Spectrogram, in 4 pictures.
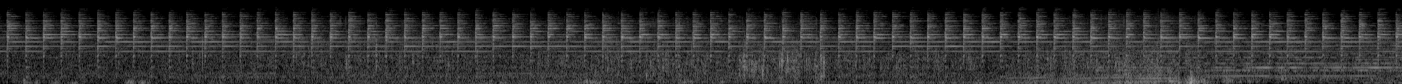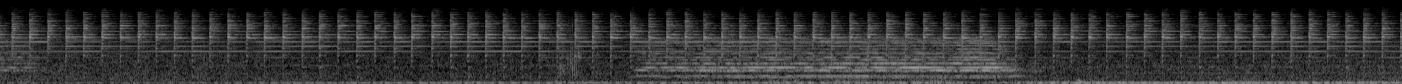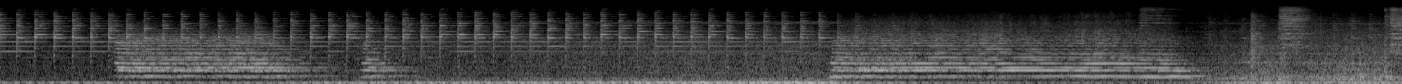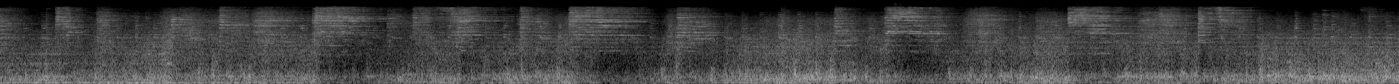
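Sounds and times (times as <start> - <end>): diesel locomotive drone: 0.0 - 56.0
freight wheels clickety-clack: 1.0 - 36.4, 39.8 - 56.0
locomotive air horn blasts: 12.1 - 14.3, 20.4 - 24.2, 29.2 - 32.2, 36.3 - 40.2.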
